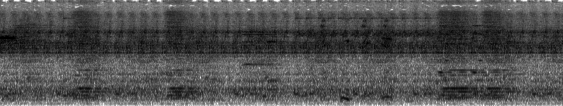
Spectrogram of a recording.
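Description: Short electronic menu beeps sound through a television speaker.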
